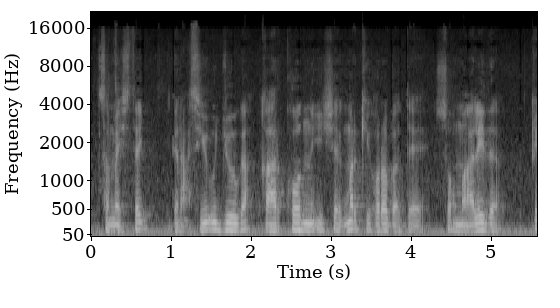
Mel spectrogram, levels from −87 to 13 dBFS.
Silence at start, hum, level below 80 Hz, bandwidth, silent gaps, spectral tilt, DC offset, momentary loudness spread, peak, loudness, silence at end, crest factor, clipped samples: 0 s; none; -40 dBFS; 17.5 kHz; none; -6.5 dB/octave; under 0.1%; 9 LU; -4 dBFS; -22 LUFS; 0 s; 18 dB; under 0.1%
